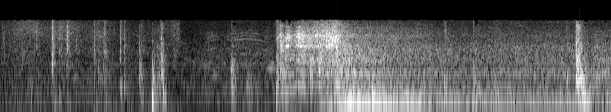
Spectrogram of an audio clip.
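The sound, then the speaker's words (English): A car engine starts after a few light clicks and voices, then settles into a sustained running drone as the car drives off toward a highway. A louder surge comes near the end. “Davis drives away. He speeds down the highway.”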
